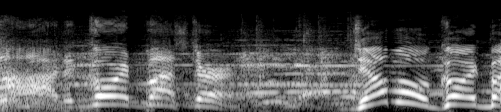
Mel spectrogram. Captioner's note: crowd cheering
